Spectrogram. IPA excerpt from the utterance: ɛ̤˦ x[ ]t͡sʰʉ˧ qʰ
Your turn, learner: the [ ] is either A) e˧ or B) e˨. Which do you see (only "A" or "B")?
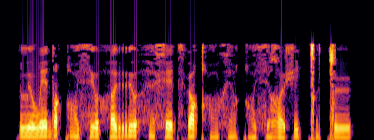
A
